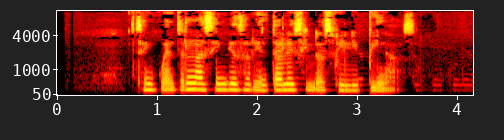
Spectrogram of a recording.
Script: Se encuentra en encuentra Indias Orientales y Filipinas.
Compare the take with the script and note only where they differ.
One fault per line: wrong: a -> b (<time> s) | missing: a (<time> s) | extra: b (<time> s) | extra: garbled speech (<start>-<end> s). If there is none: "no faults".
wrong: encuentra -> las (1.4 s)
extra: las (2.5 s)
